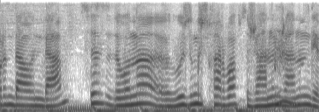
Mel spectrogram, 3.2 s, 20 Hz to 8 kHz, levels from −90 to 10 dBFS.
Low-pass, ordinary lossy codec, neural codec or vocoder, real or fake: 7.2 kHz; none; none; real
